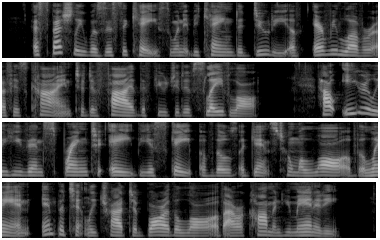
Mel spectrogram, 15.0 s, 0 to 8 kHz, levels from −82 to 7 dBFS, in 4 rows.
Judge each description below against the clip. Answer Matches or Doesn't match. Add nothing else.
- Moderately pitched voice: Matches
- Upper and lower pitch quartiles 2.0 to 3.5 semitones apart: Matches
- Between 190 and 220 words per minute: Matches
